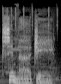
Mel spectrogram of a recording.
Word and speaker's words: Zimmer-G: It contains a word in German and a letter that we, for some irrational reasons, habitually pronounce as an English one. It sounds like this, Zimmerge, and that's how it's spelled, Zimmer-G.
